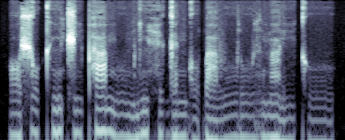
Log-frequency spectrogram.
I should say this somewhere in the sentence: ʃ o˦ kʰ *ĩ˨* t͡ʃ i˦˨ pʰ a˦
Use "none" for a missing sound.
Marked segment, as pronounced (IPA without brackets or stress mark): ĩ˦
